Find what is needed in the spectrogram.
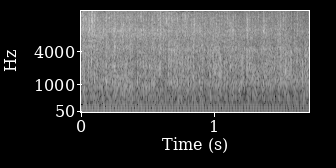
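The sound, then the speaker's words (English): A helicopter's rotor whirs in a steady, loud drone over a low engine hum, with no voices and no break in the sound. “Chopper traffic this afternoon brought to you by Freedom Mobile.”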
